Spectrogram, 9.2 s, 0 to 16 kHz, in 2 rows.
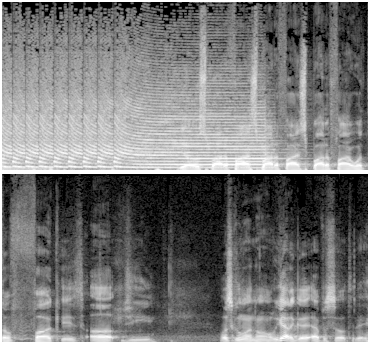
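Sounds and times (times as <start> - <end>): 
loud blaring air horn blasts: 0.0 - 4.0
speech: 2.5 - 6.6, 7.3 - 9.1.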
